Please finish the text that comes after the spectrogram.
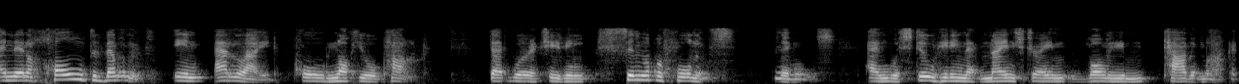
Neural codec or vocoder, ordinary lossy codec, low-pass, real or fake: codec, 44.1 kHz, 1.7 kbps, Pupu-Codec; Opus, 32 kbps; 5.4 kHz; fake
